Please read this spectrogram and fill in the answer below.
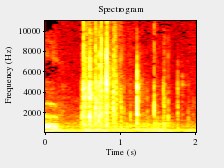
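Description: A crinkly plastic candy packet being grabbed and handled: a quick run of crackles about half a second in, then a few single crackles.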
